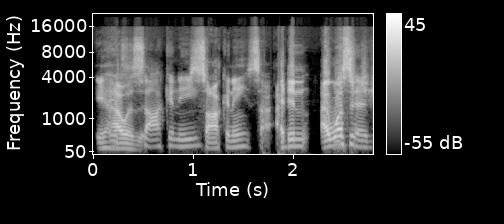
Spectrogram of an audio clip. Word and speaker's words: Saucony: You said Sassoni. How was it? Saucony. Saucony. I didn't. I wasn't sure. Sassoni. I said Sassani. I don't know how to say it. Yeah, somebody says it's Saucony, Rico, not Sassani, or however the hell you pronounce it.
